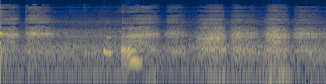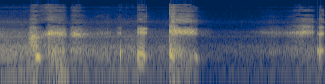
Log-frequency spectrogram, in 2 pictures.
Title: Intense sneezing with a few epic buildups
